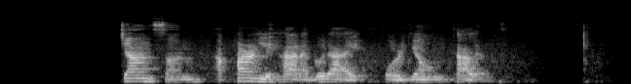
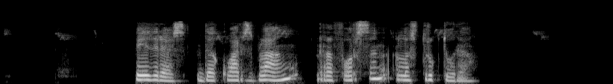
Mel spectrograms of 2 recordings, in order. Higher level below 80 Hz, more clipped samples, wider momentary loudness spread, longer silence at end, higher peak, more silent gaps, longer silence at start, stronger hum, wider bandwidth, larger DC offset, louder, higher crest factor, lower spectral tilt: second, -68 dBFS vs -60 dBFS; neither; about the same, 10 LU vs 8 LU; second, 0.45 s vs 1.4 s; about the same, -2 dBFS vs -4 dBFS; second, none vs 1.92-1.96 s, 3.07-3.11 s; second, 1.2 s vs 1.35 s; neither; about the same, 8 kHz vs 8.2 kHz; neither; about the same, -18 LUFS vs -19 LUFS; about the same, 18 dB vs 18 dB; about the same, -5 dB/octave vs -4.5 dB/octave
